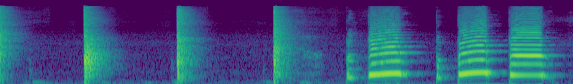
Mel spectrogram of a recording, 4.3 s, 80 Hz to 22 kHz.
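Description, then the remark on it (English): Four sharp hand slaps, evenly spaced, followed by a buzzy, brassy trumpet note imitated by mouth, sung in a few short, loud bursts, given as a rating for a song. No one speaks. “So that was 4 slaps and a trumpet note.”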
